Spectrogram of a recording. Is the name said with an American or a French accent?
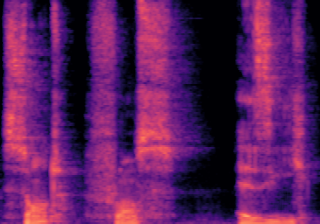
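French. The name is said with a French accent.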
